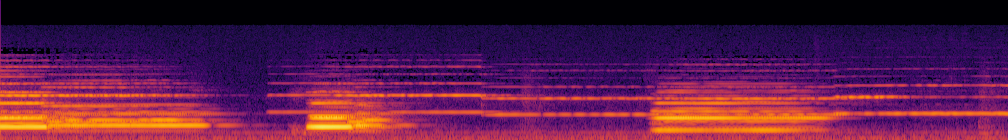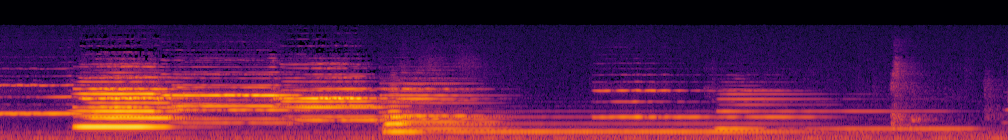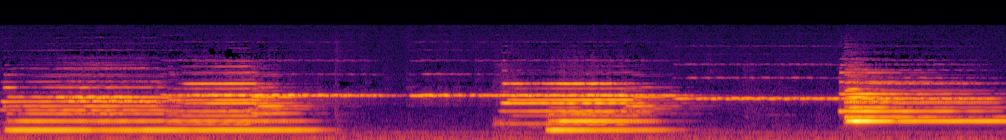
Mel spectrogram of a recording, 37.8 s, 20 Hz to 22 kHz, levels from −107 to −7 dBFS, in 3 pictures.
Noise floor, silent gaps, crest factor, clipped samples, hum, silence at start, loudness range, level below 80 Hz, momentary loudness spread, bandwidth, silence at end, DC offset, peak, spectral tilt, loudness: -54 dBFS; none; 20 dB; under 0.1%; none; 0 s; 17 LU; -58 dBFS; 22 LU; 5.4 kHz; 0 s; under 0.1%; -6 dBFS; -7 dB/octave; -25 LUFS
